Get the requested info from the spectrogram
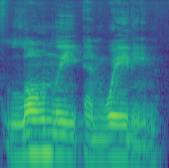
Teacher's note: the syllables loan and weight are stressed in their respective words while Lee and in are unstressed in those same words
